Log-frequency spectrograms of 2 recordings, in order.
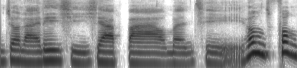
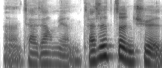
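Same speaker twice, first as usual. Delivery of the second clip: ordinary talk, nothing marked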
